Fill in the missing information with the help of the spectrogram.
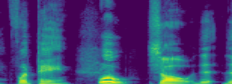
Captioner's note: exclaims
